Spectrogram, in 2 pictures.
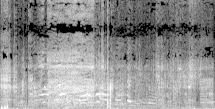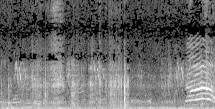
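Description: A thump at the very start, then short high-pitched vocal sounds over the next two seconds, after which only quiet outdoor background remains.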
